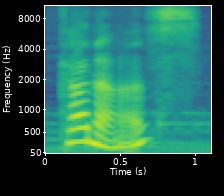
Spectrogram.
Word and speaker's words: Kenaz: Kenaz, spelled k e n a z, is the torch of uncontrolled fire, the light of understanding.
